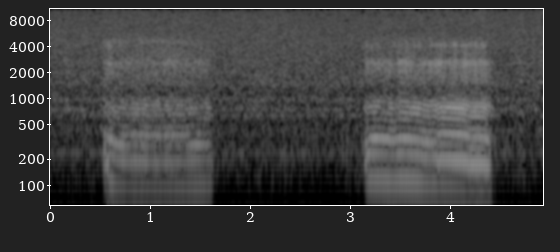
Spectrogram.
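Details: Sleeping dog snoring loudly while lying with head upside down in a crystal bowl: two loud, low, buzzing snores about two and a half seconds apart, each lasting over a second; ordinary snoring.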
